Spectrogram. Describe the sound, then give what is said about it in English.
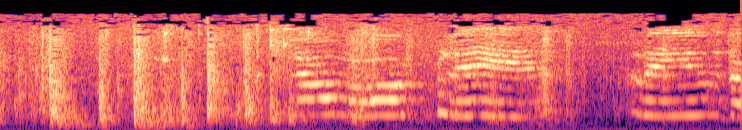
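A door on a porch is forced open: a few rough scraping thuds, then a long, wavering creak as it gives way and swings. “Get this door out of our way.”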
